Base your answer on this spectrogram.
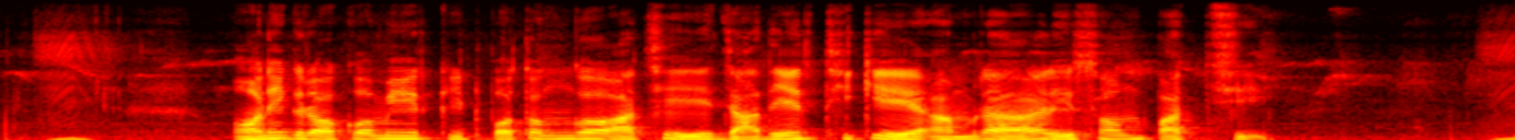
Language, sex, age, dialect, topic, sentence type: Bengali, male, 31-35, Western, agriculture, statement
